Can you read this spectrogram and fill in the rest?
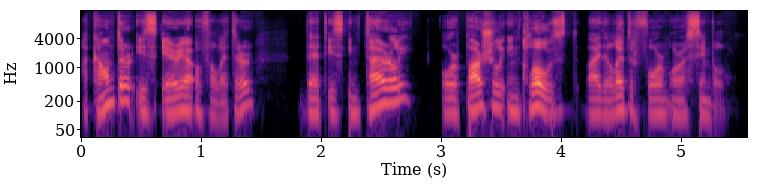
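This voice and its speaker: A man's voice: medium pitch, lively intonation, fast talker, mellow, no echo, clean studio sound. A man with a Croatian accent, a non-native English speaker, explaining typography terms in a careful recorded course narration. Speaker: typography instructor.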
